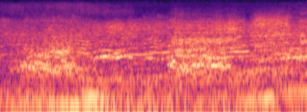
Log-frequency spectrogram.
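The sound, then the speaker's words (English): A car engine drones steadily and loudly throughout as the car is driven into a house, with high squealing tones like tires skidding sliding in and out over the motor's hum. “We proceeded to drive the car into the house.”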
